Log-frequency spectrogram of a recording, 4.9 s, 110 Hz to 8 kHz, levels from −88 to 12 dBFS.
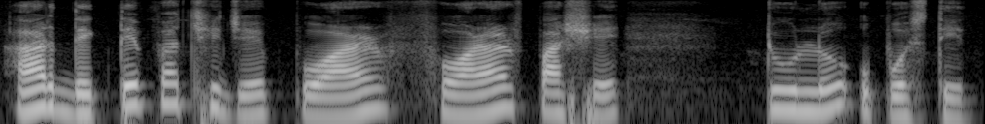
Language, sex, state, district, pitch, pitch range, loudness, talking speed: Bengali, male, West Bengal, Alipurduar, 160 Hz, 145-185 Hz, -20 LUFS, 95 wpm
